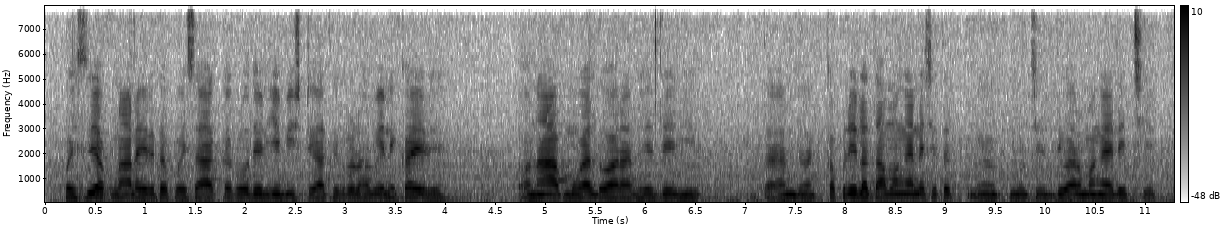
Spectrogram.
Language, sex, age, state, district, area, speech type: Maithili, female, 45-60, Bihar, Saharsa, rural, spontaneous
